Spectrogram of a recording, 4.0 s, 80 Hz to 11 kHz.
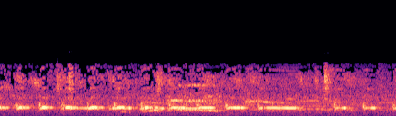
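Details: Young singing zebra doves, four birds about 3.5 to 4 months old, from a line bred for song competition: quick, soft rolling coos at a steady mid pitch, repeated in rapid bursts with short gaps, over a faint background hiss.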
